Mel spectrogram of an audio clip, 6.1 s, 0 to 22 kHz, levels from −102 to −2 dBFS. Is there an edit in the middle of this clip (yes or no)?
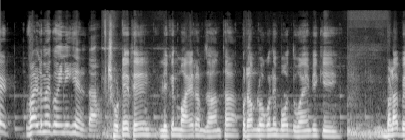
yes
